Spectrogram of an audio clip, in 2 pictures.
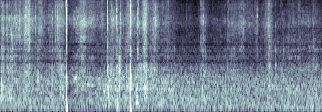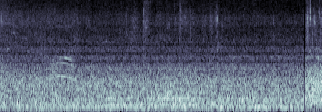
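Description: Small water splashes and a couple of sharp knocks as a model sailing boat with a lead keel is pushed over in a paddling pool and rights itself. Then a quiet outdoor background with a faint bird call near the middle.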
